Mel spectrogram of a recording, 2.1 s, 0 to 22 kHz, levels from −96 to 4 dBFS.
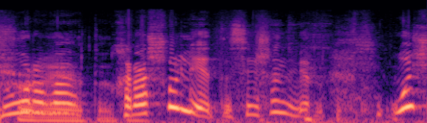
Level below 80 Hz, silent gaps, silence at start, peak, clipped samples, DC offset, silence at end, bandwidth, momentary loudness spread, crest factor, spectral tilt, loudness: -44 dBFS; none; 0 s; -4 dBFS; under 0.1%; under 0.1%; 0 s; 10.5 kHz; 14 LU; 14 dB; -6 dB/octave; -18 LUFS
